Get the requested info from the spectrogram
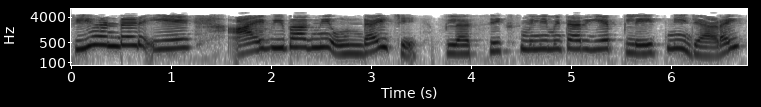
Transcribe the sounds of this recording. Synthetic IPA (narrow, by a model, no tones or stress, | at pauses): tɾiɦəɳɖɾeɽea̰jʋibʱaɡniuɳɖait͡ʃʰe | pləsːiksmilimiʈəɾijepleʈnid͡ʒaɽai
